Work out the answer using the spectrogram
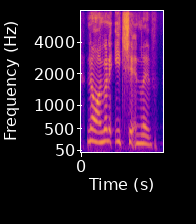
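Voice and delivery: normal talking voice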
